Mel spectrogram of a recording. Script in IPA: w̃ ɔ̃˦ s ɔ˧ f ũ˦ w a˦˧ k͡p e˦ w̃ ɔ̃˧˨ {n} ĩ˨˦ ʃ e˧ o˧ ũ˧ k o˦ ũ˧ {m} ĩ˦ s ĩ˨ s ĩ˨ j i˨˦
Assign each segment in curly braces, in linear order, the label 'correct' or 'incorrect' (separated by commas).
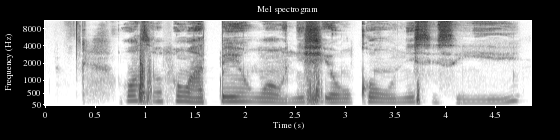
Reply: correct, incorrect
